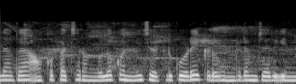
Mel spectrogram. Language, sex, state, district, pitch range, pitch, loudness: Telugu, female, Telangana, Hyderabad, 190-205 Hz, 200 Hz, -14 LUFS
